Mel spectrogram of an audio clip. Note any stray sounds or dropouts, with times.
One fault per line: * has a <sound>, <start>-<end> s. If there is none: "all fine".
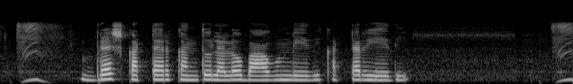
all fine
